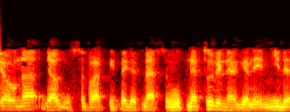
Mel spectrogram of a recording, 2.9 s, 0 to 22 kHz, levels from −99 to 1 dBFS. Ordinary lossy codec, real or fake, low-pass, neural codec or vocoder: MP3, 24 kbps; fake; 7.2 kHz; codec, 16 kHz, 1.1 kbps, Voila-Tokenizer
